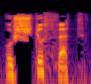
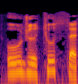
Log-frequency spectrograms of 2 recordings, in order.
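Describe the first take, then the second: First: The second consonant is an 'sh' sound. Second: The second consonant is a 'j' sound. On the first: The speaker calls it wrong. "instead of saying ujtuthat or ushtuthat" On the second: The speaker calls it right. "if you wanted to sound the uh, uh, letter"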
